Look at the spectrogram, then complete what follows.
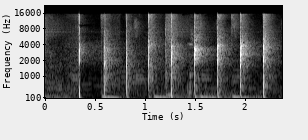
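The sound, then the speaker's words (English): Someone claps their hands about nine times in a quick, steady rhythm in honour of military service members, each clap sharp with no voices over it. “You guys deserve a clap.”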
